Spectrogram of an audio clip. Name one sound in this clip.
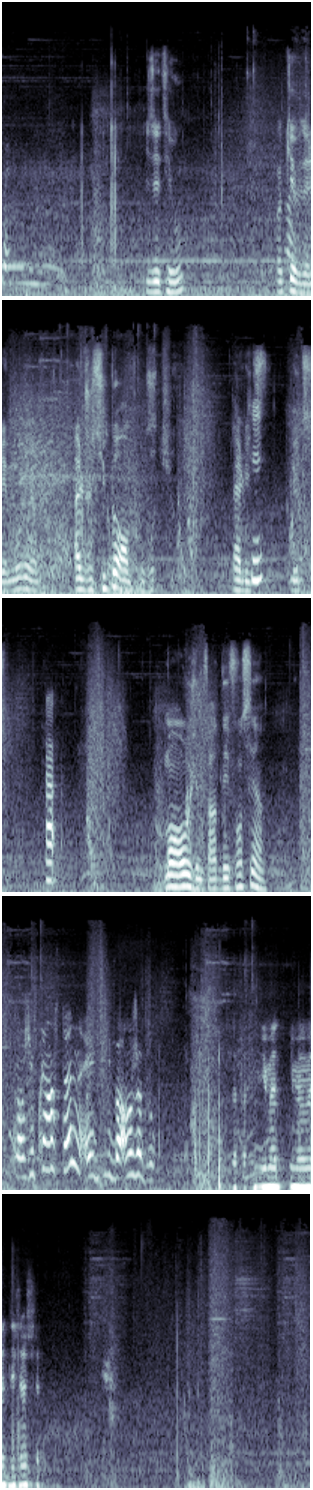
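Spell effects whoosh and crackle during a fight.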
